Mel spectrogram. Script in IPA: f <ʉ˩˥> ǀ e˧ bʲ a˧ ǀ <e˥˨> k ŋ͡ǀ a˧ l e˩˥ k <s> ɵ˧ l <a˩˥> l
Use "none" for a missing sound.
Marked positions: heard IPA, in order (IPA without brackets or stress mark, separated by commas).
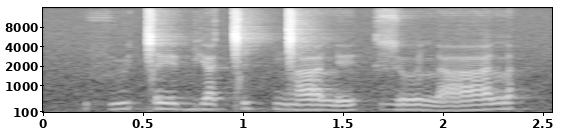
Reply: ʉ˩˥, i˥˨, z, a˩˥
